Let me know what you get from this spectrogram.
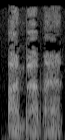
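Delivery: soft, whispered superhero line; hushed, understated Batman whisper; nineties Batman. Acted. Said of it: "nineties Batmans who are like".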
